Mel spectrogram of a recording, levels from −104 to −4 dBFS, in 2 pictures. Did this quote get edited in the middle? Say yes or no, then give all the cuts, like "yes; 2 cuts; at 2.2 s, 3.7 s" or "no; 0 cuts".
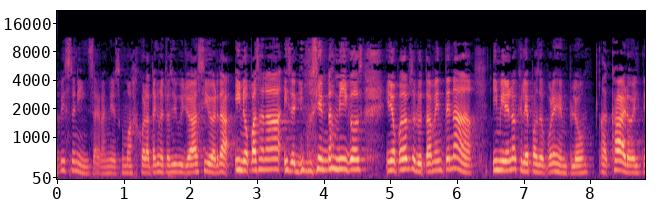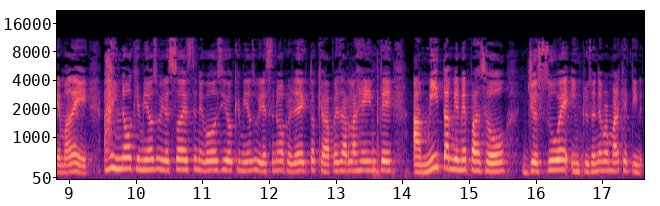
yes; 1 cut; at 8.0 s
